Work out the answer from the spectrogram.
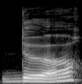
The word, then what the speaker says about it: dehors: en permanence et c'est dehors elle veut aller jouer dehors souvenez-vous que alors faites attention peace maker dehors c'est avec un s à la fin on ne prononce pas le s mais on devrait quand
